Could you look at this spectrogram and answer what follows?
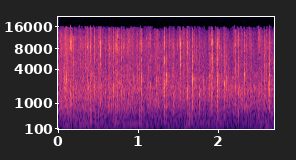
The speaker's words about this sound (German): Herzlich willkommen, Susanne Schröter, bitte um einen kleinen Applaus. Kann auch ein großer sein.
